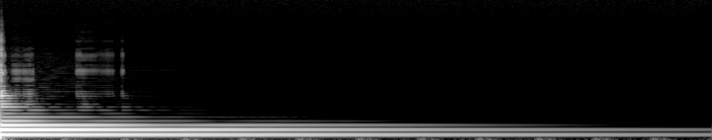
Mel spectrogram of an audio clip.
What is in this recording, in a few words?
Bass E, Electric Bass One Shots; Slate Digital BASSHOLE Sample Pack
